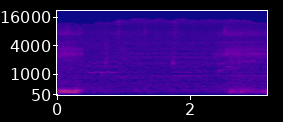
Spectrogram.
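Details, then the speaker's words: Snoring in Buddy, a four-month-old Golden Retriever puppy fast asleep: two low, rough snoring sounds with faint background music and room noise. "hello and welcome to buddy the dog snoring and everyone says puppies are cute and do adorable things now imagine sleeping with this on one side and andrew snoring on the other"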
